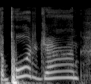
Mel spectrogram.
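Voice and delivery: put-on very high, loud northern US accent. Telling a story, speaker imitates a girl from up north, imitating a northern accent. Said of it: "I heard this girl from up north and she had this accent".

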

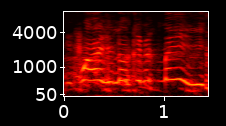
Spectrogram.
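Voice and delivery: high, fast, nervous voice.

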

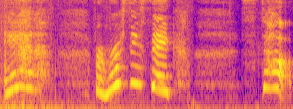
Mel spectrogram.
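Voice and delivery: very high, winded, breathless panting. Narrator reads Diana calling to Anne, panting. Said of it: "Panted poor Diana".

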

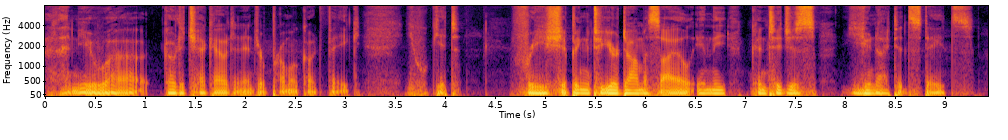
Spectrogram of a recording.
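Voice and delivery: whispery, soft, hushed public radio announcer voice. A host reading a sponsor ad, in an NPR voice. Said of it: "It's my NPR voice".

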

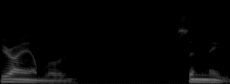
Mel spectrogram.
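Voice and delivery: soft, timid, meek and humble. Acting out Isaiah's reply to God's call: imitating Isaiah, timid and meek. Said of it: "Isaiah's response is timid and meek".

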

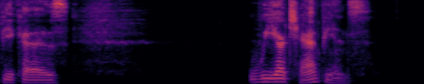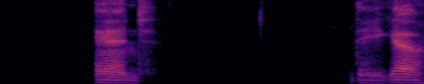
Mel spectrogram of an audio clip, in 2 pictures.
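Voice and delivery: getting teary. Recalling the moment they became champions, getting teary. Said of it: "I'm like getting teary up right now".

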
